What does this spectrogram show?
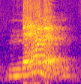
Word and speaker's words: Manon: But actually, Manon was created to make other people feel comfortable. Right. Mm-hmm. Right. Can you believe that? Yeah. Man, that's exactly what everyone needs. Rhymes with Shannon.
